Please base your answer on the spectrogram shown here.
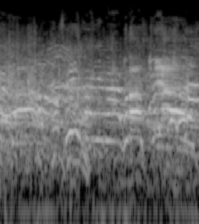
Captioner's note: crowd yelling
